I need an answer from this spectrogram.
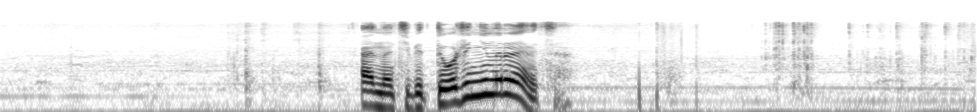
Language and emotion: Russian, neutral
